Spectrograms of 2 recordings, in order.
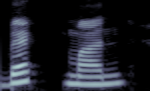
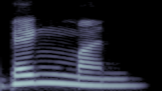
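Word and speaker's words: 백만: ng so aside or Instead na sasabihin mong beckman magiging Beng man Instead na sasabihin mong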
